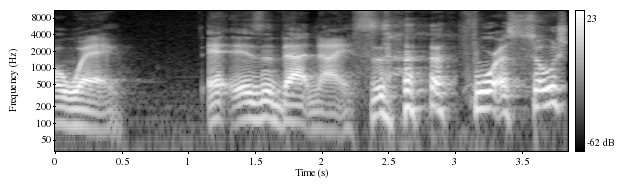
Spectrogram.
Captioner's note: laughing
